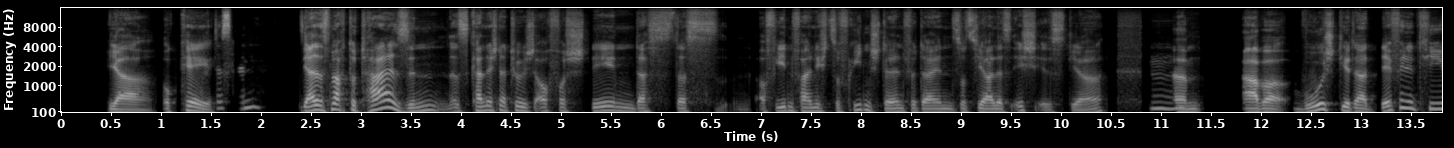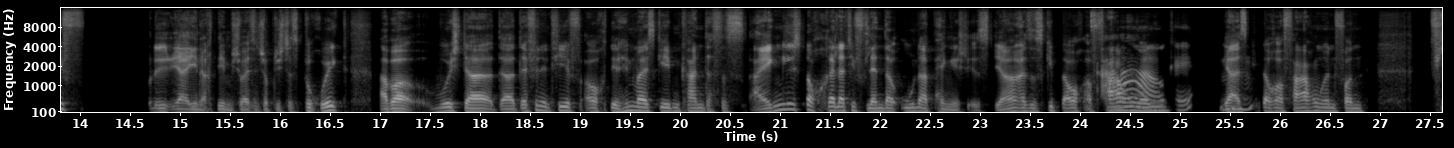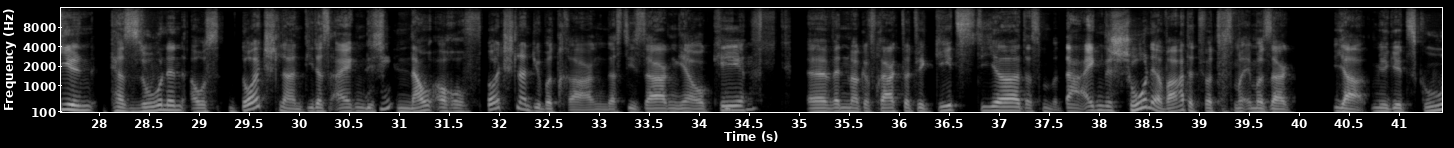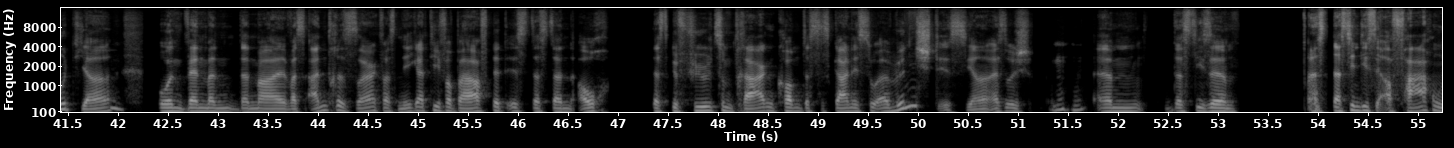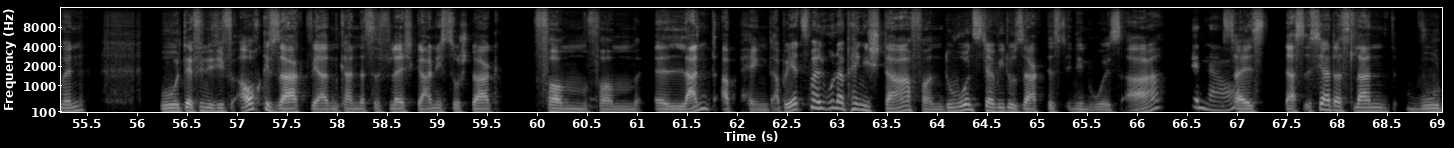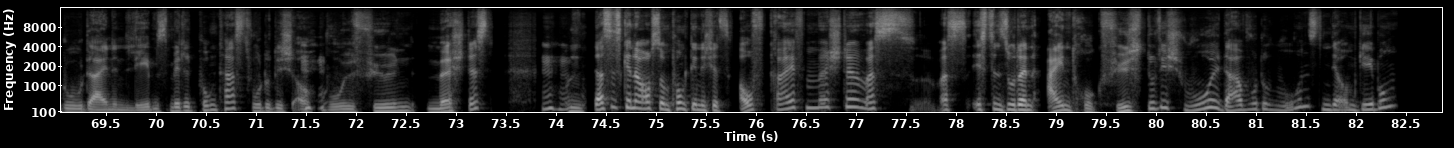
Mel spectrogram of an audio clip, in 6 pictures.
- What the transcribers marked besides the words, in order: stressed: "total"; other noise; stressed: "erwünscht"
- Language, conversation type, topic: German, advice, Wie kann ich ehrlich meine Meinung sagen, ohne andere zu verletzen?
